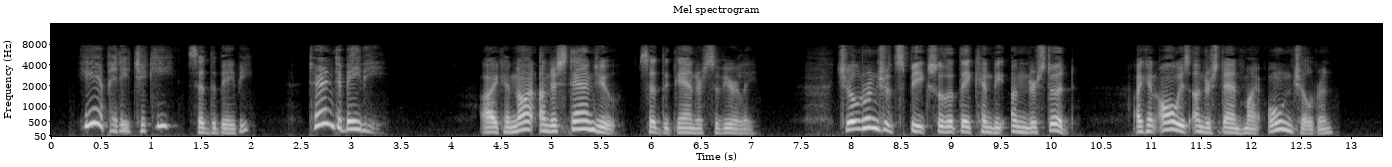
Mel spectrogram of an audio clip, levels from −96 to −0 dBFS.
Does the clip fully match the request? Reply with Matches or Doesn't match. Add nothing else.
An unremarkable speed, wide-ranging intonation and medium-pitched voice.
Matches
